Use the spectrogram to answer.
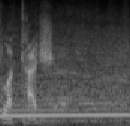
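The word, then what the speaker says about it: La Caixa: say um again okay fair uh it's it's lakasha yeah see if I practice that then I'll forget how to pronounce the snack and I'll go to the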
